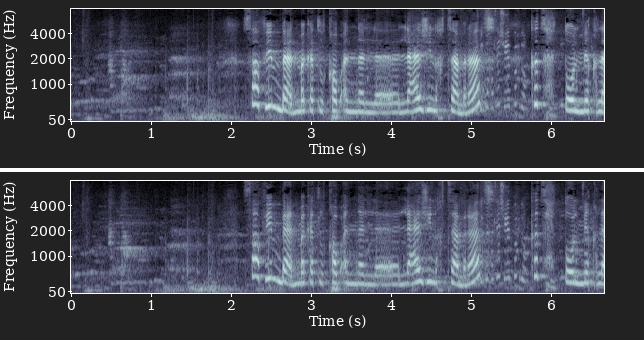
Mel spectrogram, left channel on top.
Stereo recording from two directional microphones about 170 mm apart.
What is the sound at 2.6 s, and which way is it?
A woman's voice, 25° right (ahead or behind).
